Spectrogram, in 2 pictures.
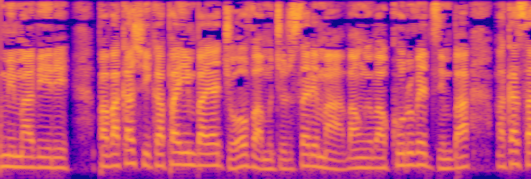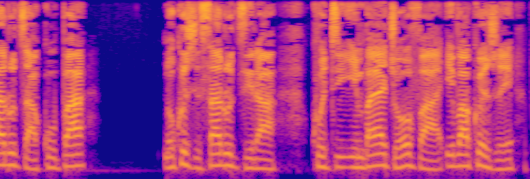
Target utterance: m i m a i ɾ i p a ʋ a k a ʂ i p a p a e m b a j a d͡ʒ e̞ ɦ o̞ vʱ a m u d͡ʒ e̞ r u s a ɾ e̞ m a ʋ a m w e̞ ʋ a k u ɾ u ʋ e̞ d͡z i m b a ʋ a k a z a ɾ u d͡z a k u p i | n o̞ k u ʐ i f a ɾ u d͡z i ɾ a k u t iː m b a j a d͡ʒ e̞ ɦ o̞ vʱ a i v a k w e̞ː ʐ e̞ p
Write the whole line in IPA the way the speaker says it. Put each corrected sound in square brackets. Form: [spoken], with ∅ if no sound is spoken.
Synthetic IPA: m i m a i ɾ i p a ʋ a k a ʂ i [k] a p a [i] m b a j a d͡ʒ e̞ ɦ o̞ vʱ a m u d͡ʒ e̞ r u s a ɾ e̞ m a ʋ a m w e̞ ʋ a k u ɾ u ʋ e̞ d͡z i m b a ʋ a k a [s] a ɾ u d͡z a k u p [a] | n o̞ k u ʐ i [s] a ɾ u d͡z i ɾ a k u t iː m b a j a d͡ʒ e̞ ɦ o̞ vʱ a i [ʋ] a k w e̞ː ʐ e̞ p

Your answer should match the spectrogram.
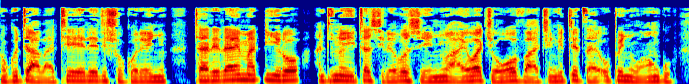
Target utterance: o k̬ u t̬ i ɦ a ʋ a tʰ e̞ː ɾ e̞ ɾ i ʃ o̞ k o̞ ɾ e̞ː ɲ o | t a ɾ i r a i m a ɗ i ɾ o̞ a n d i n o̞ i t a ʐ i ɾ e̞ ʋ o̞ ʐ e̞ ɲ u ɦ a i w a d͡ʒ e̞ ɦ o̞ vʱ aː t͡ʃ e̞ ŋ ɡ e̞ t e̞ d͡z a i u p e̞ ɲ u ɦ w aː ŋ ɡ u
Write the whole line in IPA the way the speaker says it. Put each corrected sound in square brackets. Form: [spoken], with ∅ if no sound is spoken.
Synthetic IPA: o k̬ u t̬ i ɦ a ʋ a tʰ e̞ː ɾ e̞ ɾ i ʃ o̞ k o̞ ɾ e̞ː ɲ [u] | t a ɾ i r a i m a ɗ i ɾ o̞ a n d i n o̞ i t a ʐ i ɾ e̞ ʋ o̞ ʐ e̞ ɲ u ɦ a i w a d͡ʒ e̞ ɦ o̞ vʱ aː t͡ʃ e̞ ŋ ɡ e̞ t e̞ d͡z a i u p e̞ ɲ u ɦ w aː ŋ ɡ u

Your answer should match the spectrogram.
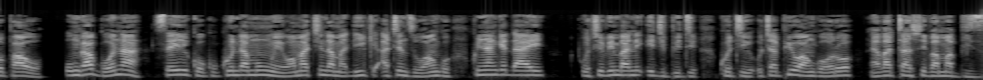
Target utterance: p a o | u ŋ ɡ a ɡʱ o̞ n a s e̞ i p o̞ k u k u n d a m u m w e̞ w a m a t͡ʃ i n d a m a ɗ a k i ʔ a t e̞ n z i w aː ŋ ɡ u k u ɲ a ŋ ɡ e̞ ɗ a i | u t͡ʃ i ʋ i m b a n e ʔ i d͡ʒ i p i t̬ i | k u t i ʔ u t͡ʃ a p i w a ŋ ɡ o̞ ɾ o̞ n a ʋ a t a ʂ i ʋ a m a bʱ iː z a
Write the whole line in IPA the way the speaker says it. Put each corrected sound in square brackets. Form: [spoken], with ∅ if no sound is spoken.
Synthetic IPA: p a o | u ŋ ɡ a ɡʱ o̞ n a s e̞ i [k] o̞ k u k u n d a m u m w e̞ w a m a t͡ʃ i n d a m a ɗ [i] k i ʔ a t e̞ n z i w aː ŋ ɡ u k u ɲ a ŋ ɡ e̞ ɗ a i | u t͡ʃ i ʋ i m b a n e ʔ i d͡ʒ i p i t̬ i | k u t i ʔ u t͡ʃ a p i w a ŋ ɡ o̞ ɾ o̞ n a ʋ a t a ʂ i ʋ a m a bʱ iː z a

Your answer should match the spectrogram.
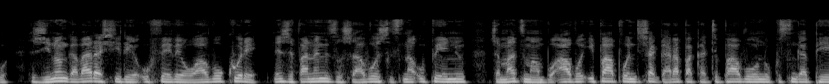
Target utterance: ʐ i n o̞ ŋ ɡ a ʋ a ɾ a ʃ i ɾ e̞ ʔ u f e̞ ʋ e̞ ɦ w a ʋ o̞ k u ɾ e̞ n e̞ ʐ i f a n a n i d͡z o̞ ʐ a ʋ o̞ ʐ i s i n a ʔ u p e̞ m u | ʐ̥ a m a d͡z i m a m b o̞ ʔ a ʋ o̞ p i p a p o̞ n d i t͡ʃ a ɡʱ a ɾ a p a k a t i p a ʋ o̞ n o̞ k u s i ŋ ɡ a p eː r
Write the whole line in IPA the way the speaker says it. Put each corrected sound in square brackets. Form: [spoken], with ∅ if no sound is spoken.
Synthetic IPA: ʐ i n o̞ ŋ ɡ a ʋ a ɾ a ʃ i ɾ e̞ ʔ u f e̞ ʋ e̞ ɦ w a ʋ o̞ k u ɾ e̞ n e̞ ʐ i f a n a n i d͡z o̞ ʐ a ʋ o̞ ʐ i s i n a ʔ u p e̞ [ɲ] u | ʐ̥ a m a d͡z i m a m b o̞ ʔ a ʋ o̞ [ʔ] i p a p o̞ n d i t͡ʃ a ɡʱ a ɾ a p a k a t i p a ʋ o̞ n o̞ k u s i ŋ ɡ a p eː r

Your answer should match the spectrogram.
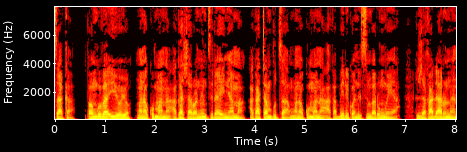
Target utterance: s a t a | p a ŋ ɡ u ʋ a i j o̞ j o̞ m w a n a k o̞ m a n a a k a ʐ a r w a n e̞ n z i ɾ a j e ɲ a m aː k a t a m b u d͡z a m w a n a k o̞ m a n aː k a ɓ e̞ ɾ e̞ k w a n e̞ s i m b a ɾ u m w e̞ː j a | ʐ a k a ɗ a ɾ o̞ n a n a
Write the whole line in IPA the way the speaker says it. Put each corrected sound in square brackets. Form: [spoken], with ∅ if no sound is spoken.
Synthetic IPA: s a [k] a | p a ŋ ɡ u ʋ a i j o̞ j o̞ m w a n a k o̞ m a n a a k a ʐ a r w a n e̞ n z i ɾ a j e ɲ a m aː k a t a m b u d͡z a m w a n a k o̞ m a n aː k a ɓ e̞ ɾ e̞ k w a n e̞ s i m b a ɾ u m w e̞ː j a | ʐ a k a ɗ a ɾ o̞ n a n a

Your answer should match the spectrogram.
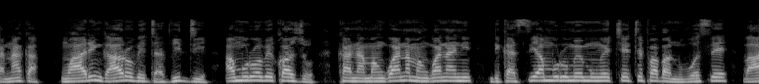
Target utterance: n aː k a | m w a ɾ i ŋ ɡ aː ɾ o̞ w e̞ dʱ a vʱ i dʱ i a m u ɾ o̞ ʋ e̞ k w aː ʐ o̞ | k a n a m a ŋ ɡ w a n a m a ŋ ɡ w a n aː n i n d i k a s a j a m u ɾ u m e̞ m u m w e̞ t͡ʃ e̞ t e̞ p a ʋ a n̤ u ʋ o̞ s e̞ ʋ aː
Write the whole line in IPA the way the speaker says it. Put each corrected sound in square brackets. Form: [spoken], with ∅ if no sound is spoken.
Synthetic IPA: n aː k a | m w a ɾ i ŋ ɡ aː ɾ o̞ [ʋ] e̞ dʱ a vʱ i dʱ i a m u ɾ o̞ ʋ e̞ k w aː ʐ o̞ | k a n a m a ŋ ɡ w a n a m a ŋ ɡ w a n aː n i n d i k a s [i] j a m u ɾ u m e̞ m u m w e̞ t͡ʃ e̞ t e̞ p a ʋ a n̤ u ʋ o̞ s e̞ ʋ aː

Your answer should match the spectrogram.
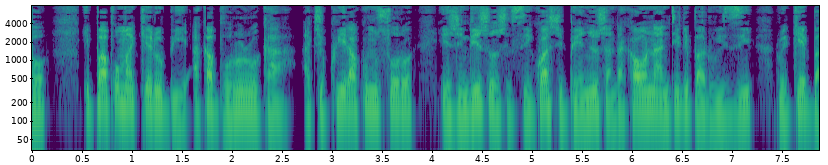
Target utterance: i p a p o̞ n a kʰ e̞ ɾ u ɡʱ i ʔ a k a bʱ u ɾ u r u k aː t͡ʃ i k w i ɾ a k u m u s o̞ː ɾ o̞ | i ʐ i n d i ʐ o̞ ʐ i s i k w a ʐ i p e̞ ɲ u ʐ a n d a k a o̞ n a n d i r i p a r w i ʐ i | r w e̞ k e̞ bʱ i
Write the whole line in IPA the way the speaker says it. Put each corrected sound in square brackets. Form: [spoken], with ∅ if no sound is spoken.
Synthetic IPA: i p a p o̞ [m] a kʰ e̞ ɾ u [bʱ] i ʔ a k a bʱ u ɾ u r u k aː t͡ʃ i k w i ɾ a k u m u s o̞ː ɾ o̞ | i ʐ i n d i ʐ o̞ ʐ i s i k w a ʐ i p e̞ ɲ u ʐ a n d a k a o̞ n a n d i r i p a r w i [z] i | r w e̞ k e̞ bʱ [a]

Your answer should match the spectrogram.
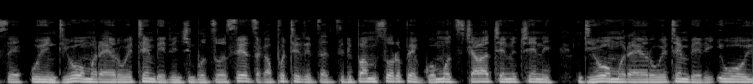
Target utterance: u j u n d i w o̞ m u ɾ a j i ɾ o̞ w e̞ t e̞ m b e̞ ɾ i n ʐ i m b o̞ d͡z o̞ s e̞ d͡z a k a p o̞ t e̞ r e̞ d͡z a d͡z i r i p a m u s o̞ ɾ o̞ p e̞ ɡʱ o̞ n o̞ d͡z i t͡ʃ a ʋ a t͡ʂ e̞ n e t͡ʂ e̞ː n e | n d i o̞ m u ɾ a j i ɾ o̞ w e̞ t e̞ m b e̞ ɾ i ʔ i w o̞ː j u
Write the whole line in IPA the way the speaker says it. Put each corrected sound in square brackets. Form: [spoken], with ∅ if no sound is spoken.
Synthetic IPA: u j u n d i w o̞ m u ɾ a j i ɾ o̞ w e̞ t e̞ m b e̞ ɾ i n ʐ i m b o̞ d͡z o̞ s e̞ d͡z a k a p o̞ t e̞ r e̞ d͡z a d͡z i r i p a m u s o̞ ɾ o̞ p e̞ ɡʱ o̞ [m] o̞ d͡z i t͡ʃ a ʋ a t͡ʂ e̞ n e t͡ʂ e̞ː n e | n d i o̞ m u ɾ a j i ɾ o̞ w e̞ t e̞ m b e̞ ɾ i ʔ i w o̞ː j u

